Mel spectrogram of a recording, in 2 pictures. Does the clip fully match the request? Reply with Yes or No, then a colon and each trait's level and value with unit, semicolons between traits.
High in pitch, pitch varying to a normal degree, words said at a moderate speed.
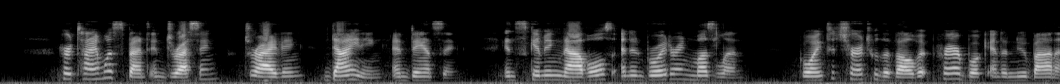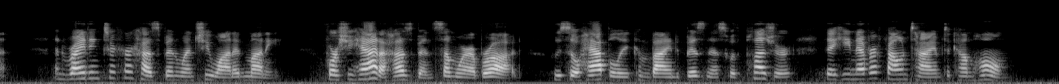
Yes: high, 195 Hz; average, 4.7 semitones; average, 165 wpm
